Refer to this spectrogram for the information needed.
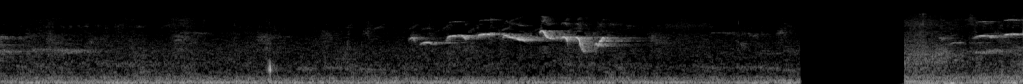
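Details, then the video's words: An Oriental magpie-robin sings a burst of varied, sweet whistled phrases, rising and falling over about two seconds, against a low background hum, then a brief gap. "เสียงนกกางเขน ร้องเพลงเพราะมากๆ"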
